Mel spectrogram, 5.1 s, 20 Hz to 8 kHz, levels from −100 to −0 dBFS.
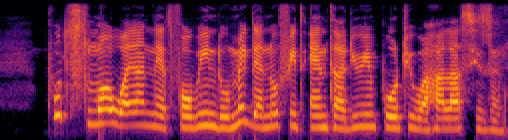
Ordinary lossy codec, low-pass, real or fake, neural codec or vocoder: none; 7.2 kHz; real; none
